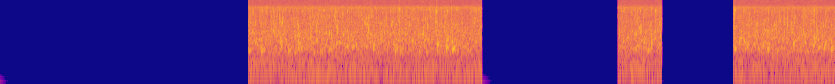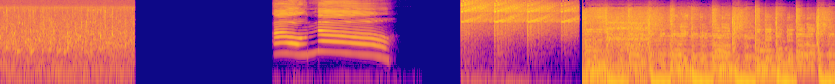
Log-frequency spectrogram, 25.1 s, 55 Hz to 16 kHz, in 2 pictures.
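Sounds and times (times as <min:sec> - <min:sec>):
running water splashing and gurgling: 0:03.7 - 0:07.2, 0:09.3 - 0:10.0, 0:11.0 - 0:14.6.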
